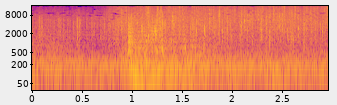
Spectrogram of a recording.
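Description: Flames roar in a sudden burst.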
